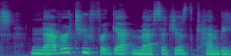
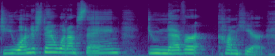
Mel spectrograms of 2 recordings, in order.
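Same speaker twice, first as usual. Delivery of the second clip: put-on frightened adult voice, earnest and serious; 2 semitones higher than usual. Retelling a warning to Jacob: imitating a scared adult. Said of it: "a scared adult is saying to Jacob".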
